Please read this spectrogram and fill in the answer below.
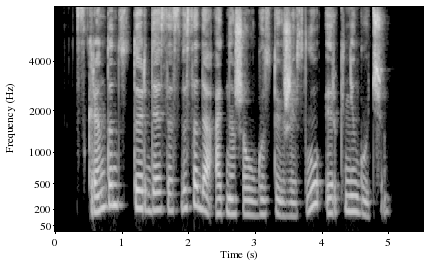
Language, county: Lithuanian, Vilnius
